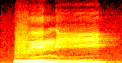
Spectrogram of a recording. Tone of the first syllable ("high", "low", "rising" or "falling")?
rising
